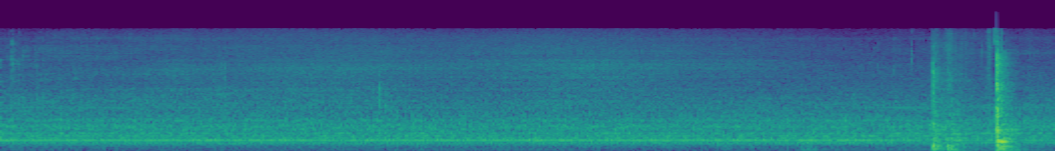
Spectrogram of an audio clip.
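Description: Pepsi poured from a two-litre plastic bottle onto ice in a glass, with a soft fizz, over a steady hum. Near the end come two short knocks, the second louder, as the bottle is lifted upright.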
